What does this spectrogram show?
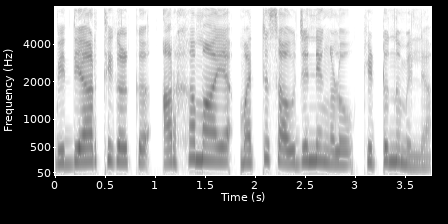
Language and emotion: Malayalam, neutral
